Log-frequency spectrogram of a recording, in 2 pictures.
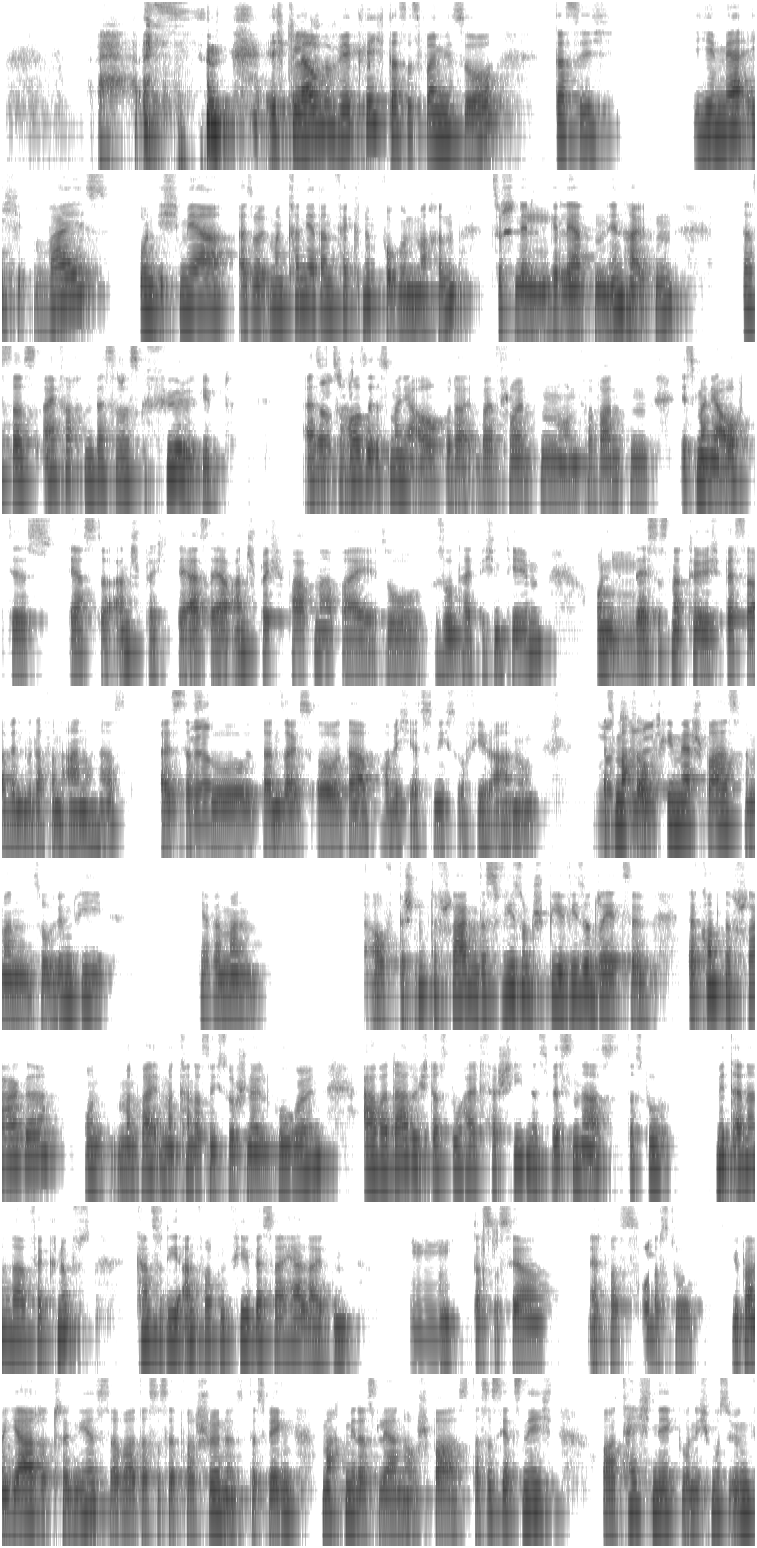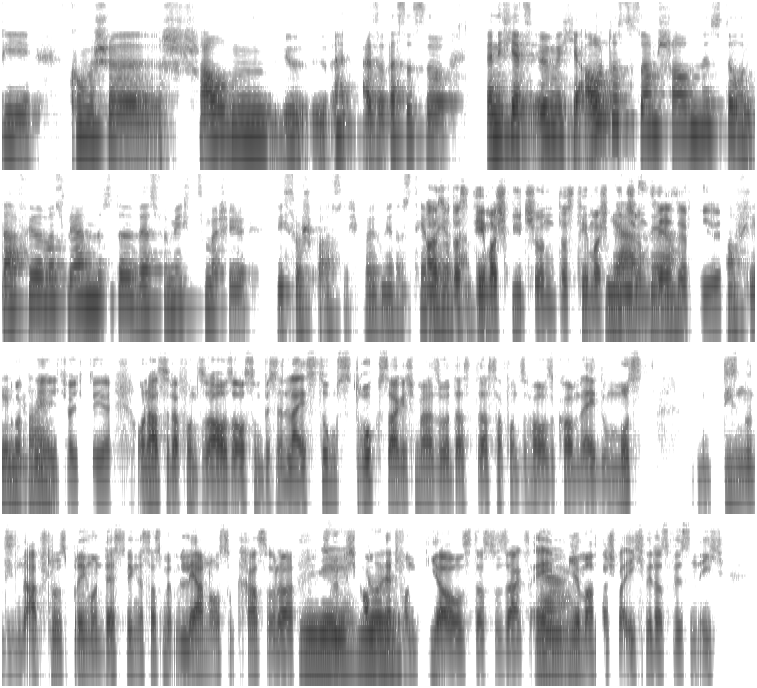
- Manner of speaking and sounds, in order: sigh; chuckle; giggle; other background noise; stressed: "musst"; stressed: "mir"
- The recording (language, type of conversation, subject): German, podcast, Wie motivierst du dich beim Lernen, ganz ehrlich?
